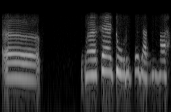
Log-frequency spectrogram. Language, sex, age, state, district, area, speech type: Dogri, female, 18-30, Jammu and Kashmir, Udhampur, rural, conversation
